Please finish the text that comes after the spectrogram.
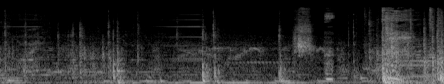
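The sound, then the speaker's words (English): A door opens with a mechanical whirring and rattling, followed by a louder clunk near the end. Faint voices sit underneath. “Open the door.”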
